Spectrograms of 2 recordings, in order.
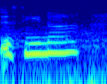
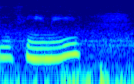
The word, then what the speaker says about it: Athena: for seemingly no reason it is widely accepted that Athena is spelled and pronounced Athena but in the and and not many people write it or spell it or say it as atheney there are some um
